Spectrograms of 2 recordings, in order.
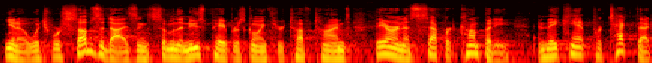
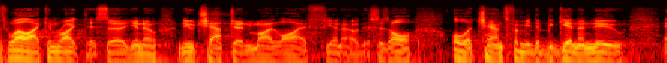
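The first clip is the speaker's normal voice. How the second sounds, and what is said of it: Mumbled, vaguely Australian impression. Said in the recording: “That is a really good Rupert Murdoch impression ... the ability to mumble with something that might seem Australian”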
